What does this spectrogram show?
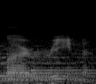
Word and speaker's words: Marine: I don't really know myself, but she's the one I left Marin with. Marin. Actually, it's Marine.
